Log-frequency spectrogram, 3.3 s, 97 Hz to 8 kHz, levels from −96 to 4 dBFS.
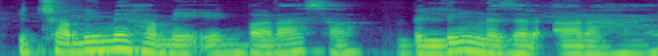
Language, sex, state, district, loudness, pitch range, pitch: Hindi, male, Assam, Kamrup Metropolitan, -18 LUFS, 115-135 Hz, 120 Hz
